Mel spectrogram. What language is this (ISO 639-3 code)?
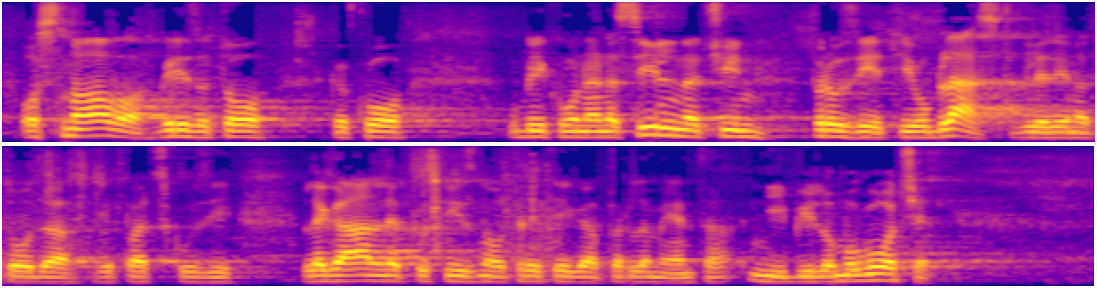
slv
